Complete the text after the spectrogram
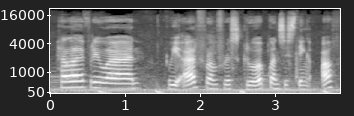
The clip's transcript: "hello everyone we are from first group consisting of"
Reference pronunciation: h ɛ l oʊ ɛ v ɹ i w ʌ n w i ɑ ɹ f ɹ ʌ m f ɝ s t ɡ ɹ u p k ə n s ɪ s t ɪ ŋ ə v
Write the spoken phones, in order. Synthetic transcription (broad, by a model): h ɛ l oʊ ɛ f ɹ i w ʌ n w i ɑ ɹ f ɹ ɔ m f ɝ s ɡ ɹ u p k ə n s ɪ s t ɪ ŋ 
